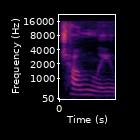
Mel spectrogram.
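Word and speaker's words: Cholmondeley: of swaddling this is a portrait of the Chumley ladies it's actually how it's pronounced Chumlee ladies and they were two sisters who got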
